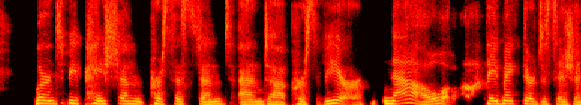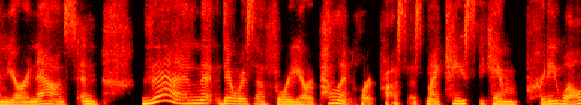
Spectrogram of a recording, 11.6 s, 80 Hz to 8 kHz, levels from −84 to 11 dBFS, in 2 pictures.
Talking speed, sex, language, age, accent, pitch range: 150 wpm, female, English, 50-69, American, 175-235 Hz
